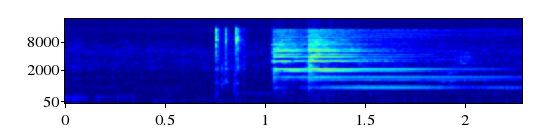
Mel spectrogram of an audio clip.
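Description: A subscribe-button sound effect: two quick mouse-like clicks, then a bell chime about a second in that rings out and fades.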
